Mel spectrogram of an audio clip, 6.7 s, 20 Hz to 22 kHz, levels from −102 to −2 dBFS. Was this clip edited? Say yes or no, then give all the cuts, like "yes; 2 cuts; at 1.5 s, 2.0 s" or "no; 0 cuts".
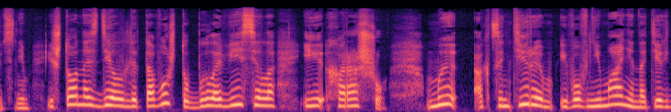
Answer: yes; 1 cut; at 4.2 s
